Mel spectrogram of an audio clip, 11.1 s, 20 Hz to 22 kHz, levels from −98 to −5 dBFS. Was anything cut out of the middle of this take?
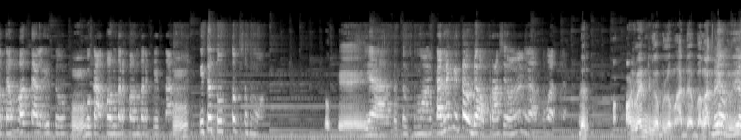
no; 0 cuts

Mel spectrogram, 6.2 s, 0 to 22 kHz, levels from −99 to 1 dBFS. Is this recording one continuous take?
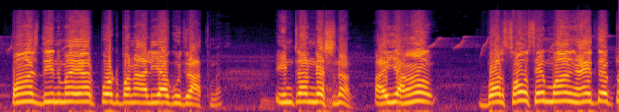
no; 1 cut; at 3.6 s

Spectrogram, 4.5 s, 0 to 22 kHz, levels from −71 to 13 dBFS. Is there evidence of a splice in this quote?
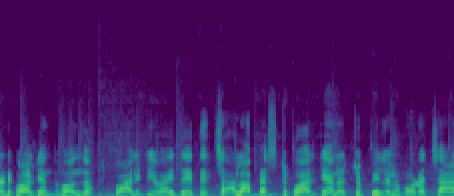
yes; 2 cuts; at 1.0 s, 3.6 s

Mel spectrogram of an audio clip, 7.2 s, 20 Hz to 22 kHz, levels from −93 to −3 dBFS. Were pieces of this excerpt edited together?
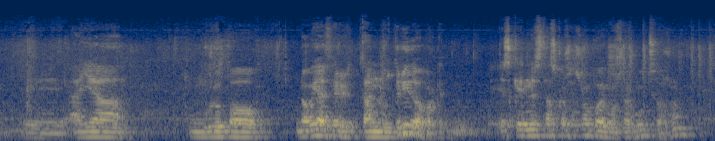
no; 0 cuts

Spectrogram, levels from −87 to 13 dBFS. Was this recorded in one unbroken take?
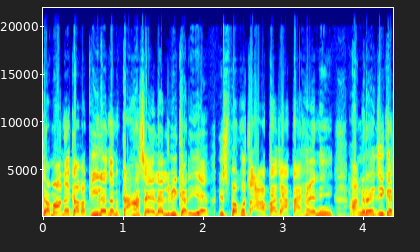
no; 1 cut; at 2.1 s

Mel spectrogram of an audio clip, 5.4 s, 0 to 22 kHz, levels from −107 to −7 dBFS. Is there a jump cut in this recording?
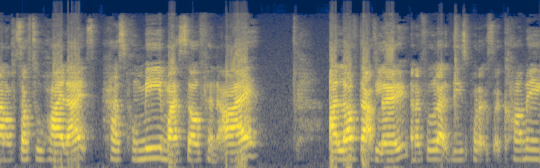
yes; 1 cut; at 4.1 s

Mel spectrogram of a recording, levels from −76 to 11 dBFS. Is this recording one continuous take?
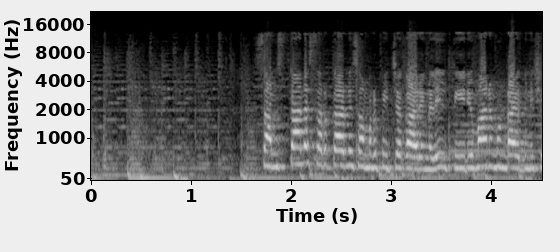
no; 1 cut; at 0.9 s

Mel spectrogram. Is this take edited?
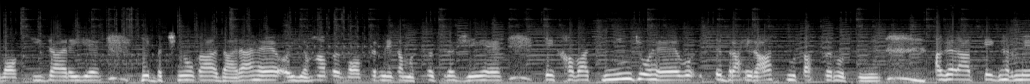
no; 0 cuts

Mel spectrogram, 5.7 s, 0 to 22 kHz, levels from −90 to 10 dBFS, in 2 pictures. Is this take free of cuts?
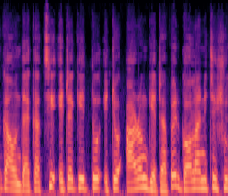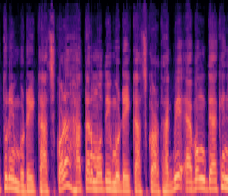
yes; 0 cuts

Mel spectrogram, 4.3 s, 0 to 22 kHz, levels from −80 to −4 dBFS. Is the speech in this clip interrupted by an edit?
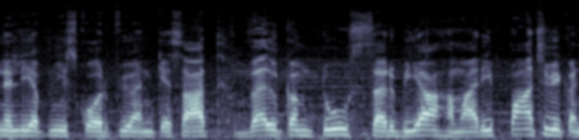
no; 0 cuts

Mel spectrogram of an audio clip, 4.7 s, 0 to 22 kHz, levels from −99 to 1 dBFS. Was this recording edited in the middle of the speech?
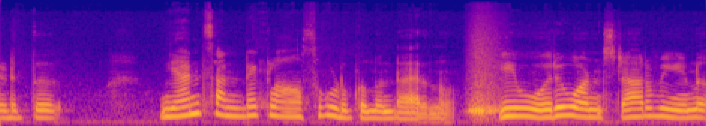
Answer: yes; 1 cut; at 3.1 s

